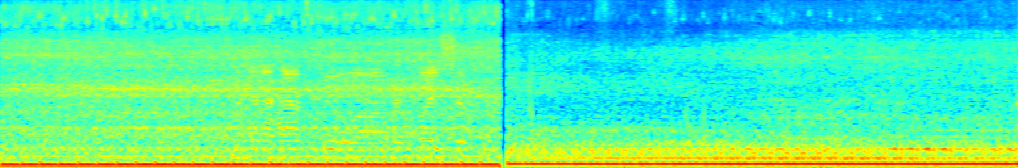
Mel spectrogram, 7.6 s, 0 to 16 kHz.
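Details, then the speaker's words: 1999 Isuzu NPR cabover with Chevy 350 small-block, starting after sitting; no-start traced to a broken battery terminal, now tightened; deep, steady, even idle with low rumble, no misses or knocks; normal idle. "it was the battery terminal i have a broken terminal on this side so"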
